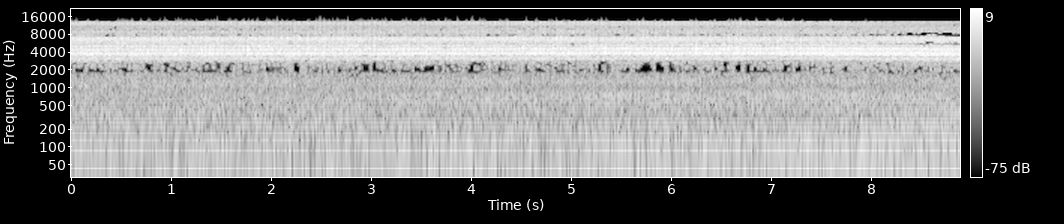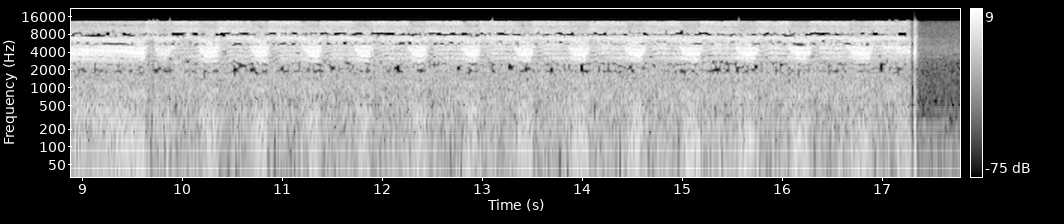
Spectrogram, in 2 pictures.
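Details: Singing cicada: a loud, steady shrill drone for about nine seconds, then breaking into rapid pulsed phrases repeated roughly twice a second before stopping abruptly.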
